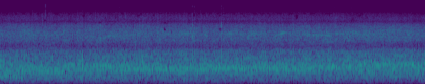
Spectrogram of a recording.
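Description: Football stadium crowd: a steady din of many voices with no single voice standing out.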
